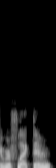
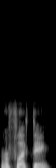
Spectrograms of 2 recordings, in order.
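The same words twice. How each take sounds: First: Said in the usual way. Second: Reflecting with the middle "flec" leaned on; stress on middle syllable. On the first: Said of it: "When you say reflective". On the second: Shown as a demonstration. Tutor modelling reflecting for Brian, middle syllable stressed. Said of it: "just emphasize that middle part a little bit".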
